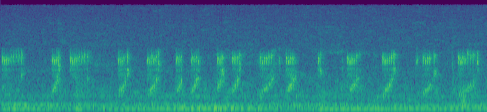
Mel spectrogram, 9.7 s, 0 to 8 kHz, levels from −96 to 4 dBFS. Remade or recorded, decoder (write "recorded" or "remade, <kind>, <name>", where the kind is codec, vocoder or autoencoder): recorded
